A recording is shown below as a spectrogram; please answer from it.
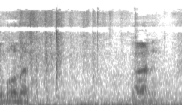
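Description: A man's voice in short utterances, at the start and again near the end, over a steady low hum.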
